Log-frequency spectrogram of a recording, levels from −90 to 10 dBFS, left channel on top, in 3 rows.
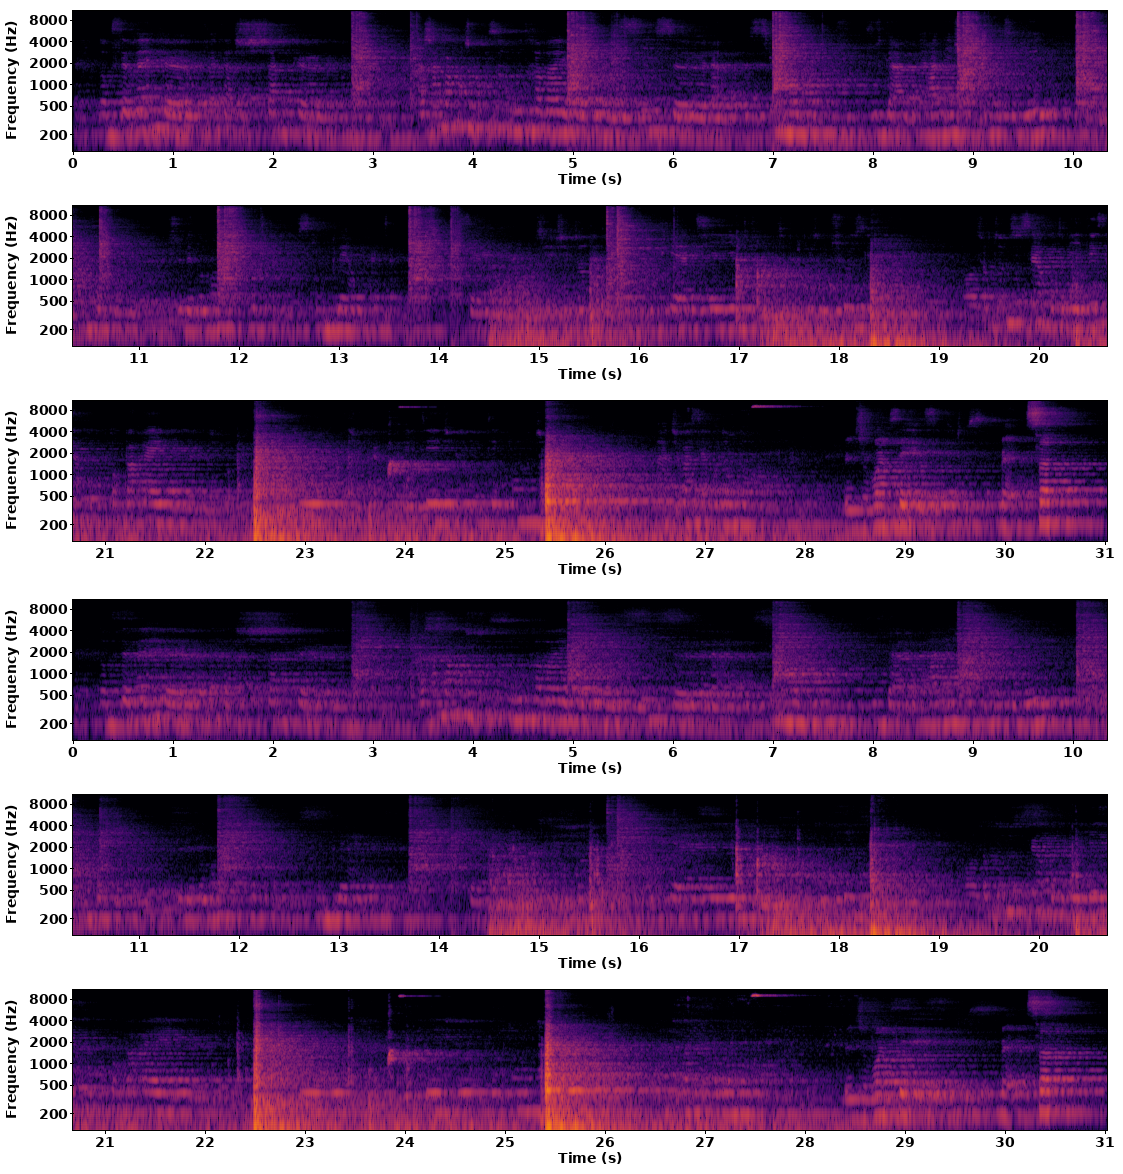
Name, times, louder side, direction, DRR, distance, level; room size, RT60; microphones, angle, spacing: voice 1, 0.0-18.9 19.4-26.1 26.5-28.0 28.8-29.8, left 1 dB, 70° left, -3 dB, 7.0 m, -48 dB
sound 1, 2.8-3.6 4.9-5.6 7.0-7.5 8.8-9.2 10.0-10.7 11.8-12.3 13.7-14.3 15.7-16.4, left 6 dB, 85° left, 1.6 m, -46 dB
Drawer open or close, 14.5-16.0 16.8-19.3 19.6-19.7 20.2-28.9, right 2 dB, 50° right, 1.4 m, -36 dB
voice 2, 28.4-29.2 29.9-30.5, left 1 dB, 25° left, -5 dB, 2.5 m, -42 dB
24.5 x 15.0 x 9.4 m, 2.8 s
head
